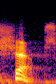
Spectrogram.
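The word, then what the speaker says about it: chaps: Shaps is spelled C H A P S and it's pronounced shaps with an S sound.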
